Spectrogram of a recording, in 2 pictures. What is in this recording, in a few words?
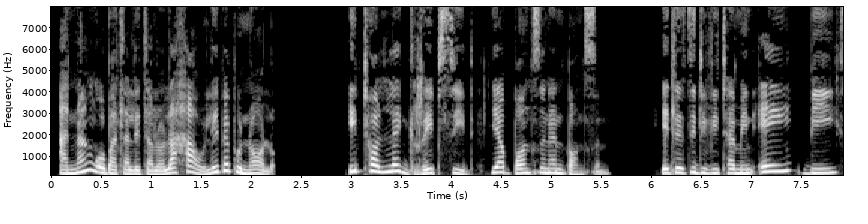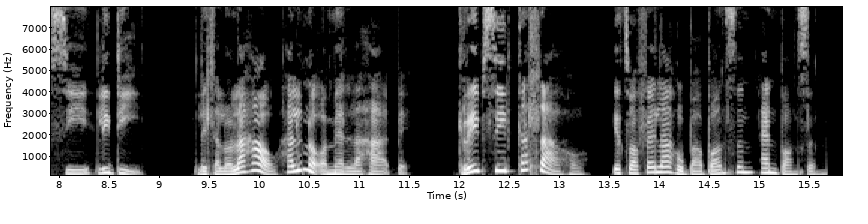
Sesotho Soft Sell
